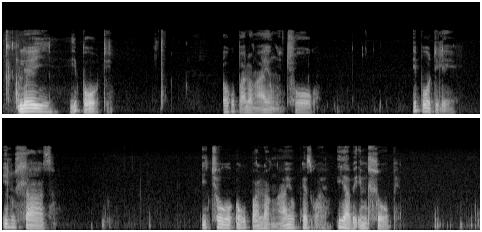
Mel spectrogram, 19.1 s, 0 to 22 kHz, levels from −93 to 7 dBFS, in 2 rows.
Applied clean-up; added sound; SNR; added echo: none; none; none; none.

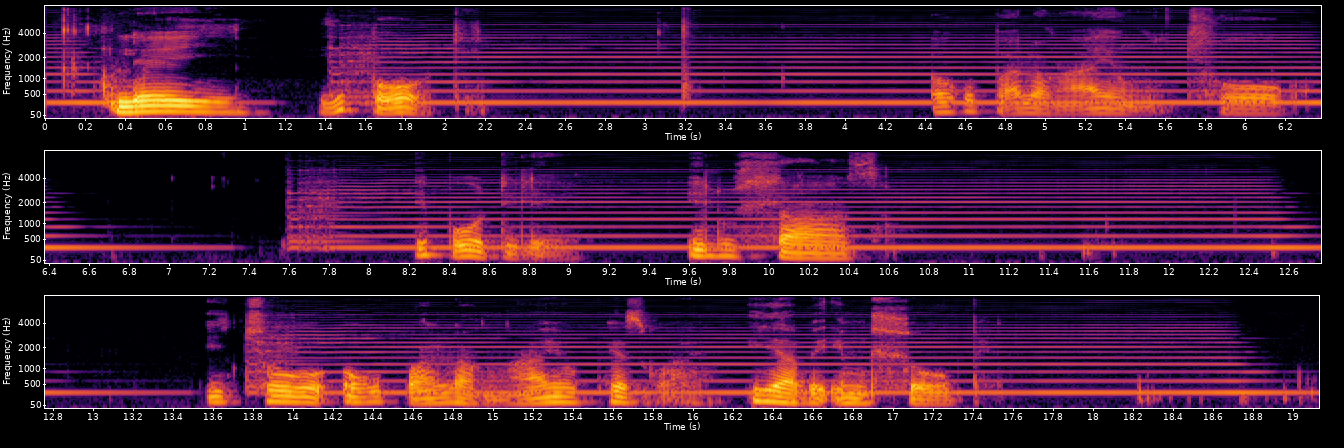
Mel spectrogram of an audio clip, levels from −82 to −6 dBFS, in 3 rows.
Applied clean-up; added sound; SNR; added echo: none; Bowed string instrument; 11 dB; none.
